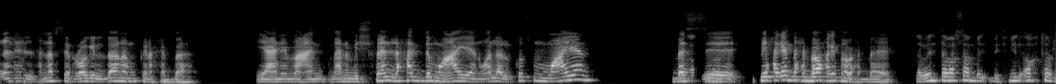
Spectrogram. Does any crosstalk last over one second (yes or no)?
no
